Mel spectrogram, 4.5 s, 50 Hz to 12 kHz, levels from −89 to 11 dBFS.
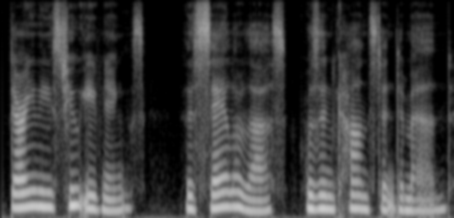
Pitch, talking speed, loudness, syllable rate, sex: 200 Hz, 145 wpm, -17 LUFS, 4.7 syllables/s, female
